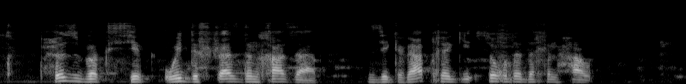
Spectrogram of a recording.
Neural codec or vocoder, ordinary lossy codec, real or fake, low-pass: codec, 16 kHz, 8 kbps, FreqCodec, smaller model; Opus, 64 kbps; fake; 7.2 kHz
